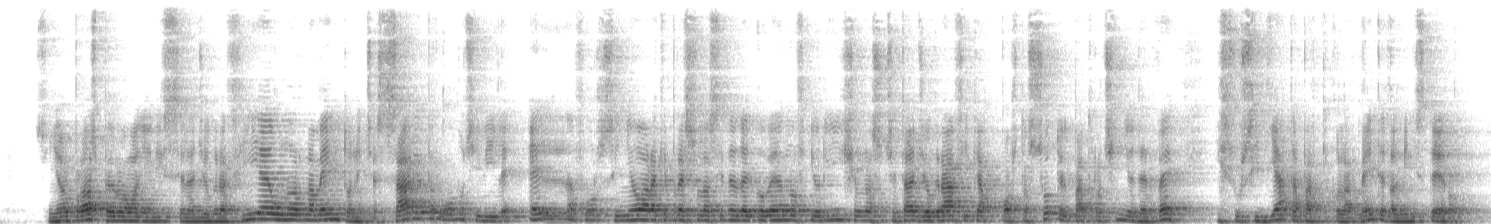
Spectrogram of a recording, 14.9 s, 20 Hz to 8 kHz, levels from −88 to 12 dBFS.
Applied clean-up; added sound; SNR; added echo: none; none; none; reverberation time 0.8 s.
